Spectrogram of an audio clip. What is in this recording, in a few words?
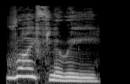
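"riflery", British English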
